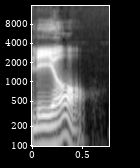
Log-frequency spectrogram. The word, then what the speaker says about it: Léon: Und den spricht man Léon aus.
